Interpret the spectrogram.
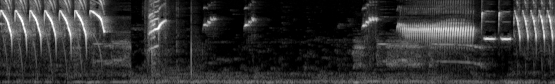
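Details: Canary song in short bursts: a fast run of descending whistled sweeps, then scattered chips and a rising note, a buzzy sustained trill, and a quick repeated phrase at the end, with gaps of quiet between.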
